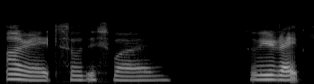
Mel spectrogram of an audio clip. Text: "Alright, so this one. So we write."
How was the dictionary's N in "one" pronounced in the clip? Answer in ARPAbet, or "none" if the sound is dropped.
L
